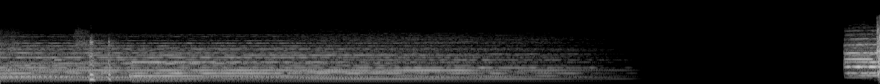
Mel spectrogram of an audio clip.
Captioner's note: laughing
